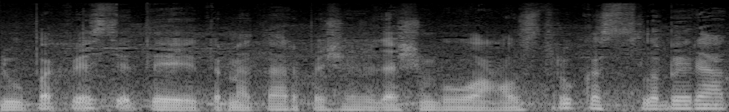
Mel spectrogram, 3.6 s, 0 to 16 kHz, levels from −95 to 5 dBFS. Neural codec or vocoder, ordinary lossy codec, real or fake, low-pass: none; AAC, 48 kbps; real; 14.4 kHz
